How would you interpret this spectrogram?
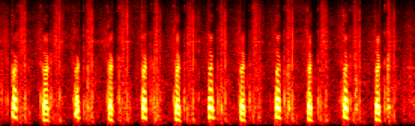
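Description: Quick, steady footfalls of someone running in place as an exercise, about a dozen evenly spaced thuds at a brisk rhythm, fairly loud, with no talking.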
